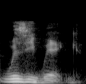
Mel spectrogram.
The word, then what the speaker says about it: WYSIWYG: da da, and he said, I'm going to pronounce that WYSIWYG.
